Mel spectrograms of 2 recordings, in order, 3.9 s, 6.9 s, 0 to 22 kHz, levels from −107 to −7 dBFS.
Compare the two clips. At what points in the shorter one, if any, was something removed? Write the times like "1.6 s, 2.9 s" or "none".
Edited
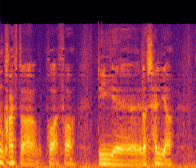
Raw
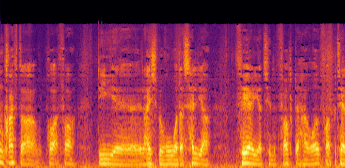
2.8 s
